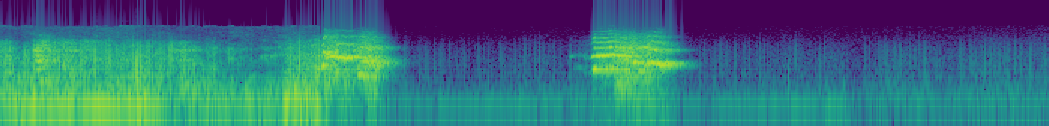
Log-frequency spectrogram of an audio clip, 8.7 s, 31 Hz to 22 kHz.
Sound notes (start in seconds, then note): 0.0 thunder; 5.0 thunder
